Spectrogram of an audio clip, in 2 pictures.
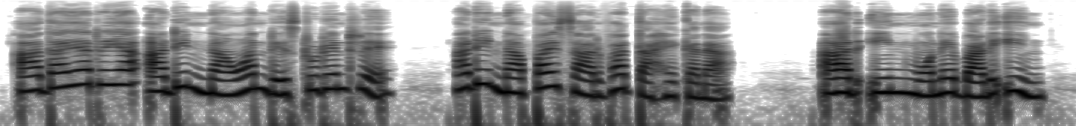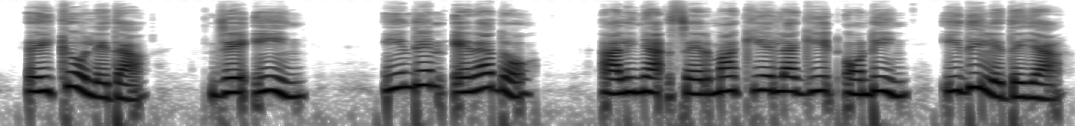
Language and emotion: Santali, sad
